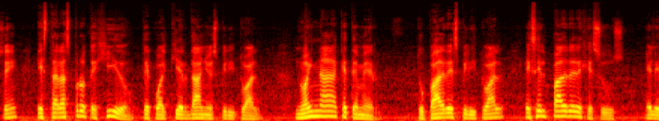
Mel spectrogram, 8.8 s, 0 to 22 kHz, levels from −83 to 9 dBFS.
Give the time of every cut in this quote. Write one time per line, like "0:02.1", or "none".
none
